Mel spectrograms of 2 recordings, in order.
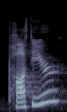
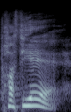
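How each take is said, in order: First: The name is pronounced the English way. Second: The name is pronounced the French way. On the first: This is how the name's owner probably says it. "you probably say Pothier" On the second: This is how a Canadian would say it. "I'm saying it the French way"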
